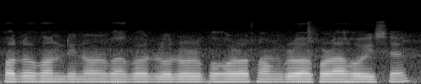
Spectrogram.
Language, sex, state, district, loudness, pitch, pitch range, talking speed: Assamese, male, Assam, Sonitpur, -16 LUFS, 125 Hz, 125-130 Hz, 115 wpm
